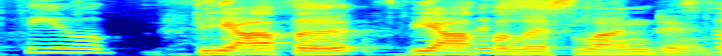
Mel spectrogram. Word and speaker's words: Theophilus: And This Salopius, how you pronounce it? – Theophilus London.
